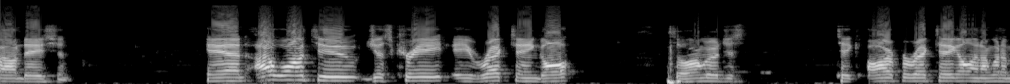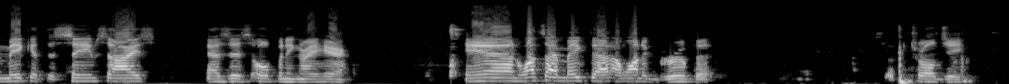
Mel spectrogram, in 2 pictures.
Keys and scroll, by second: 6.7 r, 15.8 space, 19.1 ctrl+g.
